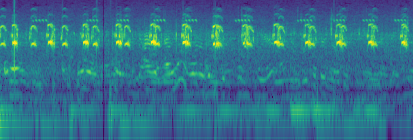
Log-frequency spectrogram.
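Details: Blacksmith lapwings at Okaukuejo waterhole, Namibia, dive-bombing a tawny eagle, giving sharp metallic 'tink' notes, about two or three a second, in a steady ringing series, with low background rumble.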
